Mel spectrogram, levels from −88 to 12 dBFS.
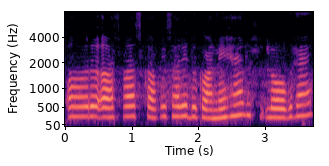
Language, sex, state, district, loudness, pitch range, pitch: Hindi, female, Punjab, Pathankot, -16 LUFS, 240-270 Hz, 260 Hz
